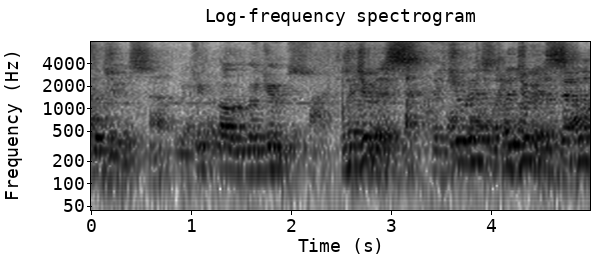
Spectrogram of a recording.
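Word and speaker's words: Loguidice: Logidicy, or? Lejudas. Huh? Lejudas. It's pronounced Lejudas.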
